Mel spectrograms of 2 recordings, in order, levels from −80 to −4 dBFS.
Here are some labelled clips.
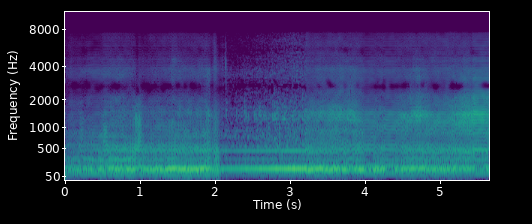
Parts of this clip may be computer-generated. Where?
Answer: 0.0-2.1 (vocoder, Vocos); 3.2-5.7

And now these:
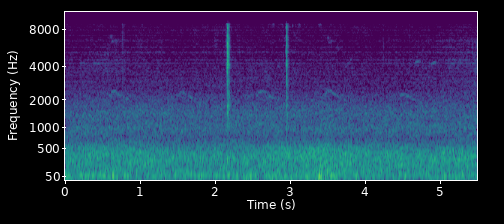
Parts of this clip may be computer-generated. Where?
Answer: 0.0-5.5 (vocoder, Vocos)

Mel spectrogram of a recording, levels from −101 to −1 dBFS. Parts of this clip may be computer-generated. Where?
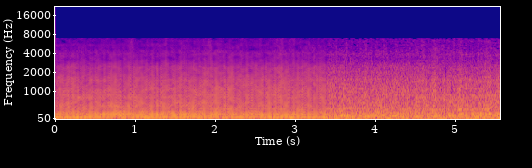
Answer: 0.0-3.4 (vocoder, Vocos)

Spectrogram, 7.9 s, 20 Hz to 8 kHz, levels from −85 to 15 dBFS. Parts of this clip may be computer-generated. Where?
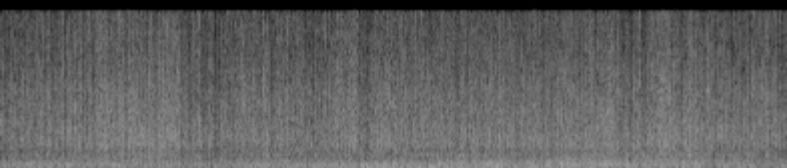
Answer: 0.0-3.7 (vocoder, Vocos); 6.0-7.1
